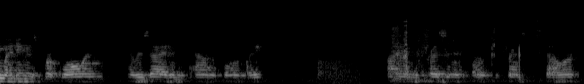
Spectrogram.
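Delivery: soft, barely audible; speaking too softly; too quiet. Real, not acted. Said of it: "Could you speak up, please? We can't hear you".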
